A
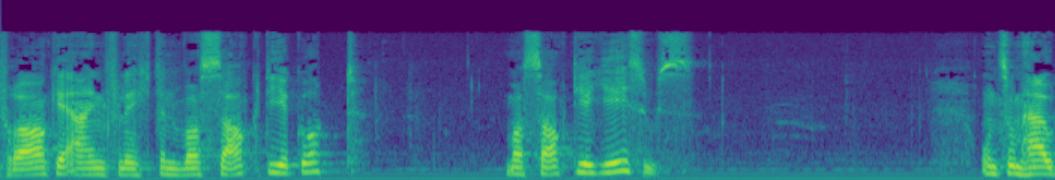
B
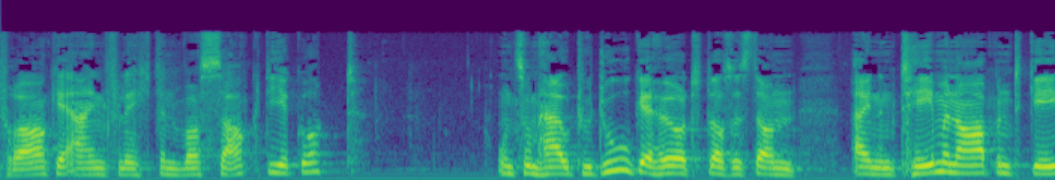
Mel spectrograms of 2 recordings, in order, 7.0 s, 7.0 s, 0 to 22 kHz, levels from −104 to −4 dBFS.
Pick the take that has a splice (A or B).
B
